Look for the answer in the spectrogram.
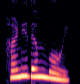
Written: ಹಣಿದಂಬೊಯ್

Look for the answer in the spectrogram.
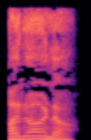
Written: ಅರಳು

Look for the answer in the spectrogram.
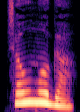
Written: ಚಮಕ

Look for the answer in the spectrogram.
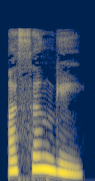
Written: ಆಸಂಗ

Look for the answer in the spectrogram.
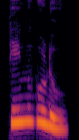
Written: ಟಿಂವ್‍ಗುಡು

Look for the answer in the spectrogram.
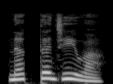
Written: ನಕ್ತಜೀವ

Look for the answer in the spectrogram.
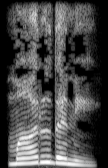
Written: ಮರುದಿನ

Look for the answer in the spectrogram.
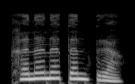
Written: ಖನನತಂತ್ರ

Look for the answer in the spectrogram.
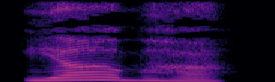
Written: ಯಾಭ

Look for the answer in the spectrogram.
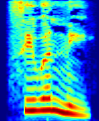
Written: ಸೀವನ್ನಿ

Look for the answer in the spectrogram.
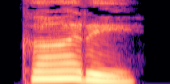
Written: ಕಾರೆ

